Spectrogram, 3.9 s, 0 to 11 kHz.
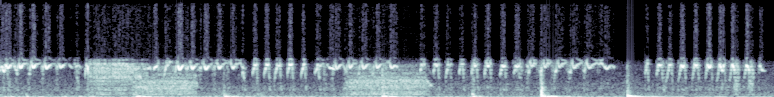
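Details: Six young barn owls in a nest box at Théding, France, on 3 July 2023, jumping, staring and flapping their wings. Two rough, breathy hisses of about half a second each, over steady high insect chirping and a few thumps.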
